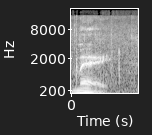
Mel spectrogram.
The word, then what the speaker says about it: me: Sumerian texts mention the abstract concept of the mi pronounced may a collection of divine decrees or sacred powers that the gods possessed.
